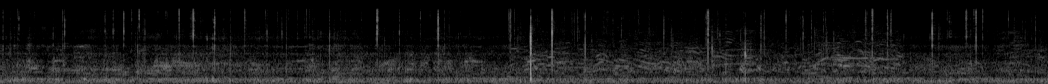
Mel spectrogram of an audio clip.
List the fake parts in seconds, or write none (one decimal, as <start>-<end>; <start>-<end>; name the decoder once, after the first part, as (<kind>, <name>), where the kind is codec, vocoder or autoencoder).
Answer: 0.0-5.1 (codec, SNAC); 9.0-10.1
